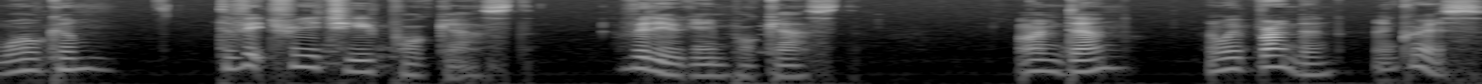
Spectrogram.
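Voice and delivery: soft, gentle, quiet library-hushed voice. Podcast host opening the show and introducing his co-hosts, gentle. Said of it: "You were so gentle when you were saying that".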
